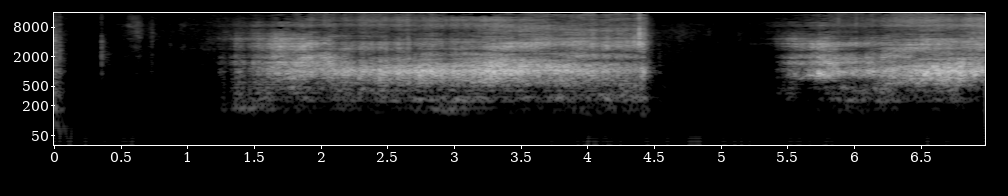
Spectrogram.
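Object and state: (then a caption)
Scratch-art paper page being scraped. A wooden stylus scrapes the remaining black coating near the edges of a thin, flat, black-coated scratch-art page in an open book, leaving scraped flakes gathered around the page. Two sustained, gritty scraping strokes are heard, a long one followed by a brief pause and a second one, with a raspy midrange hiss centered around 900 Hz.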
